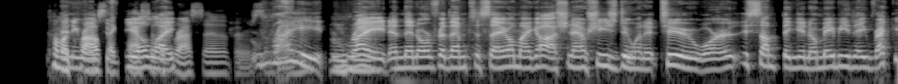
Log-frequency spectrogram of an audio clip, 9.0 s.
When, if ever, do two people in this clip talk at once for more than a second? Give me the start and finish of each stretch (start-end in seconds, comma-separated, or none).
0.6-1.8, 2.5-3.8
